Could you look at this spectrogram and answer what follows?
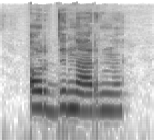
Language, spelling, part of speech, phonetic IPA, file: Polish, ordynarny, adjective, [ˌɔrdɨ̃ˈnarnɨ], Pl-ordynarny.ogg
